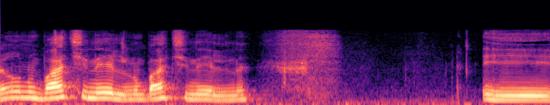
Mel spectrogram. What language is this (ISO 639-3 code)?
por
